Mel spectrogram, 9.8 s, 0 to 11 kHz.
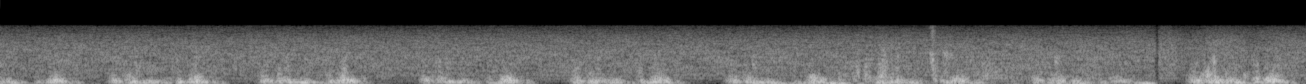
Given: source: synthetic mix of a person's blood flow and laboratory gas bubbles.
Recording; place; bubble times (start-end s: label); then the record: Doppler ultrasound of blood flow; precordium
6.96-7.15 s: bubbles
From the record:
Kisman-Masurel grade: 112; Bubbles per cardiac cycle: 1 to 2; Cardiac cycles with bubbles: 1 to 10%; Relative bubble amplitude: moderate (0.250 to 0.450); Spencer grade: 1 (occasional bubble signal discernible with the cardiac motion signal, with majority of cardiac periods free of bubbles); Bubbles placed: only in the low amplitude regions of the cardiac cycle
